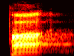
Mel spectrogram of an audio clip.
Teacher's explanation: உதடுகள் இரண்டும் ஒட்டும்போது பா என்னும் எழுத்து பிறக்கிறது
